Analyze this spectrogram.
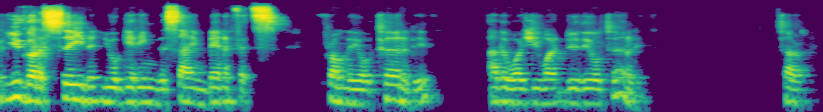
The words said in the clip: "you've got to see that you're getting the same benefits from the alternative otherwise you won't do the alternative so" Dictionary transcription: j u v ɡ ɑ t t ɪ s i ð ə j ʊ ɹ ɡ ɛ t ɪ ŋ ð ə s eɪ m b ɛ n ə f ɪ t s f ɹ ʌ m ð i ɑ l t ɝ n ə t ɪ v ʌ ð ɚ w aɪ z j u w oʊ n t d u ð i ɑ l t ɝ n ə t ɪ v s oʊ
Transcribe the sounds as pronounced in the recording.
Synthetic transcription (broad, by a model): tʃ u v ɡ ɑ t t ɪ s i ð ə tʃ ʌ ɹ ɡ ɛ t ɪ ŋ ð ə s eɪ m b ɛ n ə f ɪ t s f ɹ ʌ m ð i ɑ l t ɝ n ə t ɪ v ʌ ð ɚ w aɪ z j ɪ w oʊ n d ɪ ð i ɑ l t ɝ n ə t ɪ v s oʊ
